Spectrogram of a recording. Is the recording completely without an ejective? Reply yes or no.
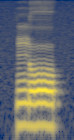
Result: yes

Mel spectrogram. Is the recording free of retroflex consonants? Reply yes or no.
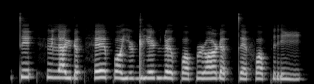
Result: no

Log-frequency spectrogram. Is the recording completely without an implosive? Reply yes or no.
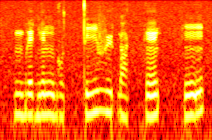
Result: no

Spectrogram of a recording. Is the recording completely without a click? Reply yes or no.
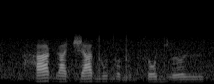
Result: yes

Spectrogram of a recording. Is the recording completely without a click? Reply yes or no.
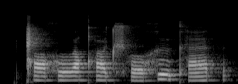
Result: no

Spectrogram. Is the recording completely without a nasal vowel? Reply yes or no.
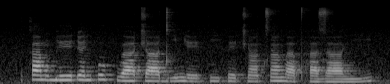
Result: no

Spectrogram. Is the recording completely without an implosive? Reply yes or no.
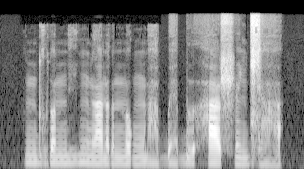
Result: no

